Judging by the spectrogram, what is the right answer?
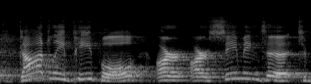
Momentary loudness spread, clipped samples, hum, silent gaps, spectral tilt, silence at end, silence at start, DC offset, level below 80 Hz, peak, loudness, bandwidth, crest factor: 7 LU; under 0.1%; none; none; -5 dB/octave; 0 s; 0 s; under 0.1%; -80 dBFS; -10 dBFS; -28 LUFS; 11 kHz; 16 dB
